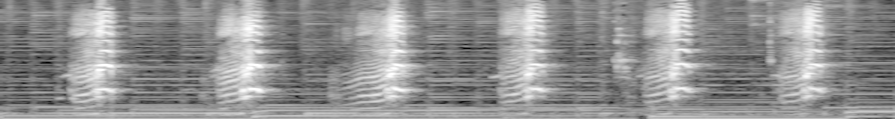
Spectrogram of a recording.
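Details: Goose, either domesticated on farms or wild and migratory, honking in loud nasal bursts about once a second, six calls in a row over soft background music.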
